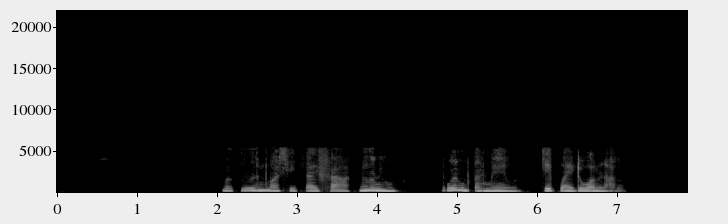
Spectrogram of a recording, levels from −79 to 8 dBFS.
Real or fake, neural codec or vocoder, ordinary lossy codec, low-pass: fake; codec, 16 kHz, 1 kbps, FunCodec, trained on LibriTTS, 50 frames a second; none; 5.4 kHz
